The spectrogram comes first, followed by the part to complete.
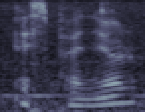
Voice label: "Espagnol", French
